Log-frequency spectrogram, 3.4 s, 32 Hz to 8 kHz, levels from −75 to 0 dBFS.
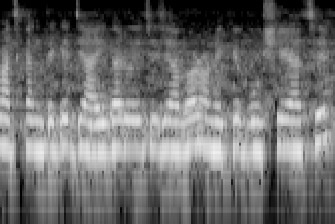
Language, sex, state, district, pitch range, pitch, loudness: Bengali, female, Odisha, Malkangiri, 200-215 Hz, 210 Hz, -15 LUFS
